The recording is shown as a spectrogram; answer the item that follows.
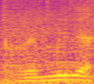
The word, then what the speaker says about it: Remilia: final contra remilia Scarlet remilia su carita bueno es que así se pronuncia en japonés y esta vez estamos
